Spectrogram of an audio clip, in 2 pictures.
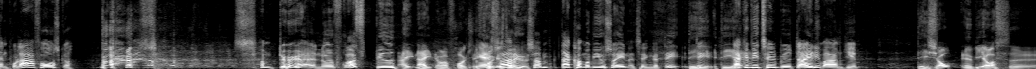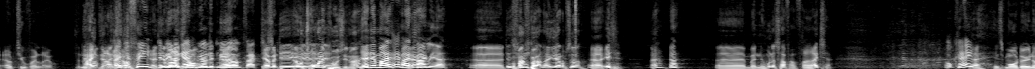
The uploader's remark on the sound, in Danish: LIVE fra Randers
